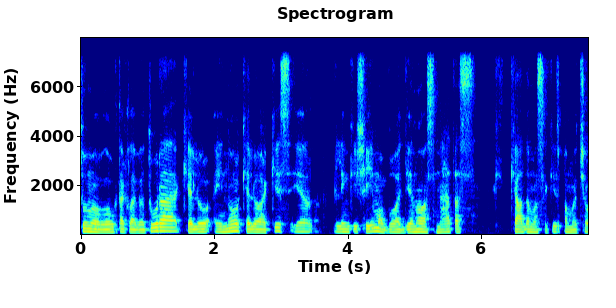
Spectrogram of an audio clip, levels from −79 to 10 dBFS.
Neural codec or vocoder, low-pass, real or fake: none; 7.2 kHz; real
